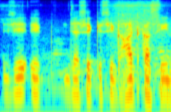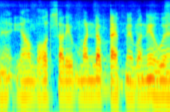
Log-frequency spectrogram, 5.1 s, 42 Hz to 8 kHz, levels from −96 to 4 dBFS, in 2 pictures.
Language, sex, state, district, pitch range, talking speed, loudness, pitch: Hindi, male, Bihar, Supaul, 90-100 Hz, 200 wpm, -23 LUFS, 95 Hz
